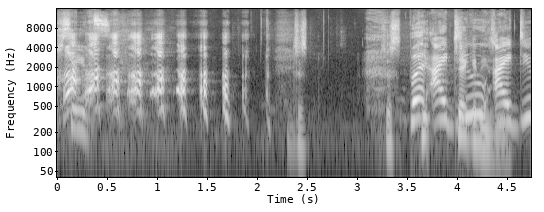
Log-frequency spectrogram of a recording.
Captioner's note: laughing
